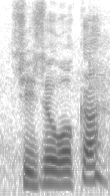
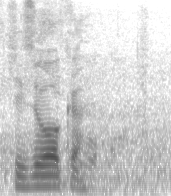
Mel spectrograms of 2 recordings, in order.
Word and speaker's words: Shizuoka: the name of this place how do you pronounce it shoka shizuoka yes shizuoka and Mount Fuji it's probably in that direction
